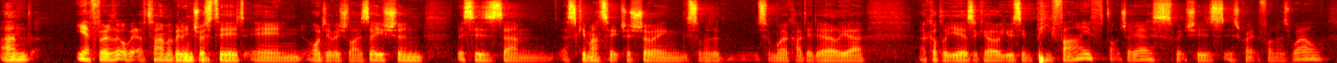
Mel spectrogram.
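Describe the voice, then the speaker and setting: Here a man talks with a northwest English accent at a fairly quick pace. His pitch is fairly low, with ordinary variation. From northwest England. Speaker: artist, musician and lecturer. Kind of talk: conference talk. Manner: hesitant, many fillers.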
